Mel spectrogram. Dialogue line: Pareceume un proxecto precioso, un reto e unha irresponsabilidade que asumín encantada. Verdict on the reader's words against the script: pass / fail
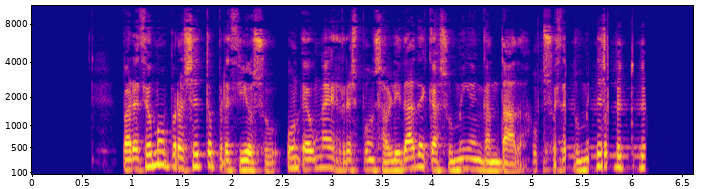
fail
